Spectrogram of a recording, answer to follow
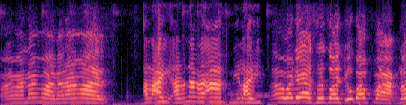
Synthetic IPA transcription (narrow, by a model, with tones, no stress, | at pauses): maː˧˩maː˧na˧˥˩ŋɔː˧˩maː˧na˧˥˩ŋɔ˧˩ | ʔa˧ɾa˧jʔa˧nu˧˦na˧˩˨ʔla˧ʔa˧˩miː˧ʔa˧ɾa˧jʔaː˧˩waː˧niː˧˦ʔaː˧˩sɯː˨˦sɔː˨˦jt͡ɕuː˧˥˩baː˧˩faː˨˩k̚d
